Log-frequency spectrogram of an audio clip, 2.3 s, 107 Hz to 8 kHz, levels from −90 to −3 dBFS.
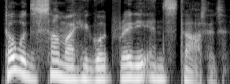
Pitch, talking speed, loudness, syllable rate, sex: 135 Hz, 180 wpm, -17 LUFS, 5.0 syllables/s, male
